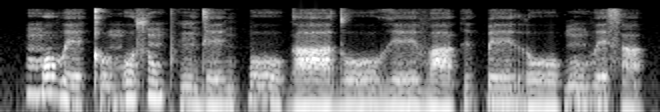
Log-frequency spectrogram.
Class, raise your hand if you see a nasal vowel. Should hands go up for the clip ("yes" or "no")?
yes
